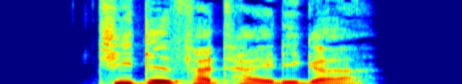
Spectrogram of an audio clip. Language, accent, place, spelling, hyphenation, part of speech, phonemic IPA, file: German, Germany, Berlin, Titelverteidiger, Ti‧tel‧ver‧tei‧di‧ger, noun, /ˈtiːtl̩fɛɐ̯ˌtaɪ̯dɪɡɐ/, De-Titelverteidiger.ogg
- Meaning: title holder, defending champion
